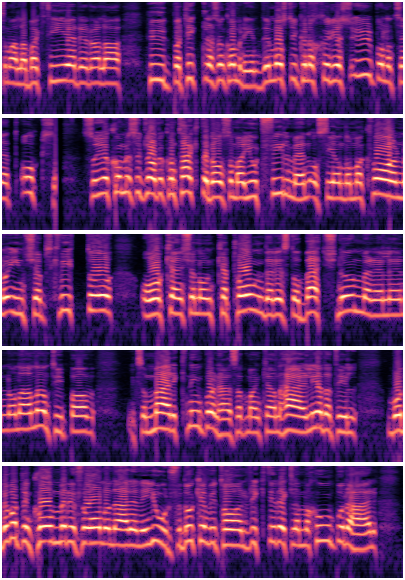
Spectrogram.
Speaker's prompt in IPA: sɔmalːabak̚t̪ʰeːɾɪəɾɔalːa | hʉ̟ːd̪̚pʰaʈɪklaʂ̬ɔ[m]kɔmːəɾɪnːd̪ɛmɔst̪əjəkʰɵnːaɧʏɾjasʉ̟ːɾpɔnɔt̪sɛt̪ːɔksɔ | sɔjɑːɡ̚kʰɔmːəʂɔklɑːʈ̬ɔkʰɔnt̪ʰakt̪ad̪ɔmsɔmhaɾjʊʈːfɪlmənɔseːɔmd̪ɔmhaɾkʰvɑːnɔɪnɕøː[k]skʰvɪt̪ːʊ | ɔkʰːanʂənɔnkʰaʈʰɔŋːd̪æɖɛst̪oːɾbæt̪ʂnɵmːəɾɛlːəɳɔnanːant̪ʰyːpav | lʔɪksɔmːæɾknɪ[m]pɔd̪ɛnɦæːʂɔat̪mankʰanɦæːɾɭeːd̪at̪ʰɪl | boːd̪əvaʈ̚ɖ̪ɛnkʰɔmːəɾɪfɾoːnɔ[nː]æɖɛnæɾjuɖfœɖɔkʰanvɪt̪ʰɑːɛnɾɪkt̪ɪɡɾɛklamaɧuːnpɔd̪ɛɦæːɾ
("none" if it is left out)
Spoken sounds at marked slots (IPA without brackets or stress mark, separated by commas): m, p, ŋ, n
